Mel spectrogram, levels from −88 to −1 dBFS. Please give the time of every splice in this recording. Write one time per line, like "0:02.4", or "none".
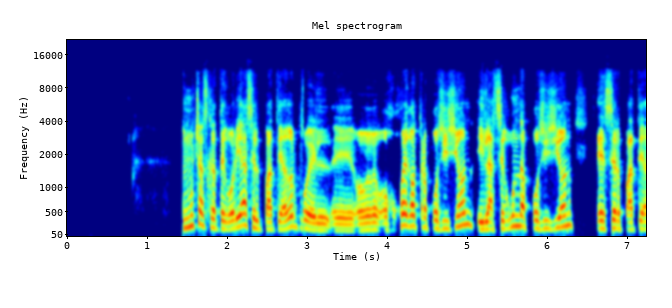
0:01.5
0:03.0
